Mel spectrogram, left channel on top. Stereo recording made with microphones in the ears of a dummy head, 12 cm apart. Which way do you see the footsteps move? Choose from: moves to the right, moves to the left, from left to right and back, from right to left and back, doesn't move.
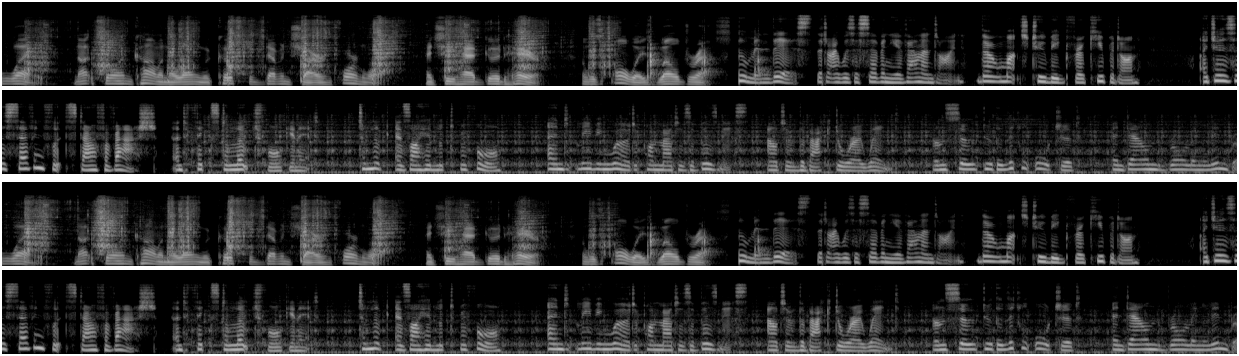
moves to the left.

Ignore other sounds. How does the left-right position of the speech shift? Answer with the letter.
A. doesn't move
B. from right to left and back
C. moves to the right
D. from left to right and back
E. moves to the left
C.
